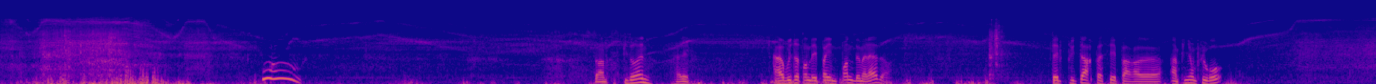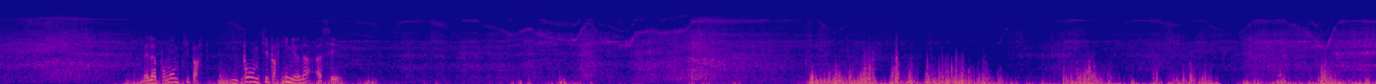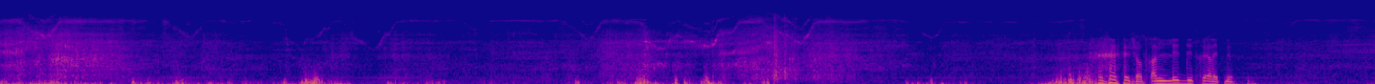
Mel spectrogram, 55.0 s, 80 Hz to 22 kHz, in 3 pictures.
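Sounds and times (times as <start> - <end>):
electric motor whining: 0.0 - 55.0.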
